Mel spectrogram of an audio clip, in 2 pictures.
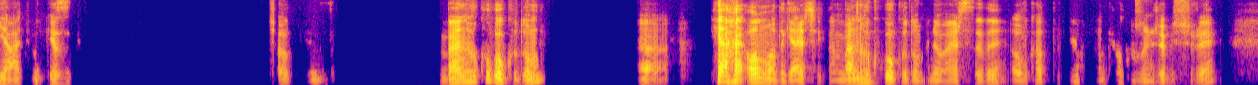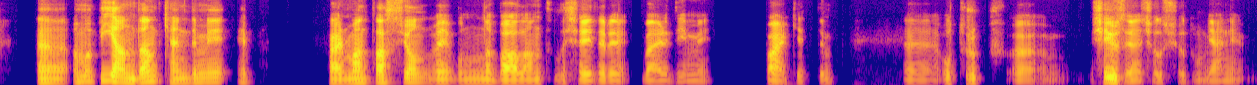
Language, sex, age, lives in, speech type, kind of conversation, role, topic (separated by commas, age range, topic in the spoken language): Turkish, male, 30-34, Portugal, conversation, unstructured, none, En büyük pişmanlığın nedir?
